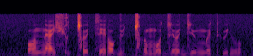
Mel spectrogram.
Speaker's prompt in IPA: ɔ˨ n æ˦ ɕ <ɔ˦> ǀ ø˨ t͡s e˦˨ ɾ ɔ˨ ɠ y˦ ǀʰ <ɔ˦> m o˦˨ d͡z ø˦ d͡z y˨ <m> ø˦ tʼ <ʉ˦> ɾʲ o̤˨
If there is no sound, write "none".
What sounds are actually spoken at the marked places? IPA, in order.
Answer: ɔ˦, ɵ˦, m, ʉ˦

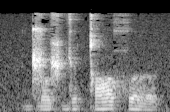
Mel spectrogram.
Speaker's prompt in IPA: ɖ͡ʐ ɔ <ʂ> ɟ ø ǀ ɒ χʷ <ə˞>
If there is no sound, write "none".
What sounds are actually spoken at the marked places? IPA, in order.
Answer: ʂ, ɤ

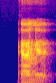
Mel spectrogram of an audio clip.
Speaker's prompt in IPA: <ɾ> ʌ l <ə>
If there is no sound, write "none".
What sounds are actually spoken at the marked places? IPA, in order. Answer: ɾ, ə

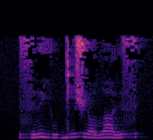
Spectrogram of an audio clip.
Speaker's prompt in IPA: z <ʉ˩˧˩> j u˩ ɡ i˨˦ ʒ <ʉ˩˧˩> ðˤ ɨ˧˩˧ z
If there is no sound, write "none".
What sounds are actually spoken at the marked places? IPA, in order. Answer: ɨ˩˧˩, ʉ˩

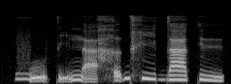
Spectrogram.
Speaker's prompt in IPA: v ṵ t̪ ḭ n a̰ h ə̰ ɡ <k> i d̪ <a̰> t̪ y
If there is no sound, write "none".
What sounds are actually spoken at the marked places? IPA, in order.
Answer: x, a

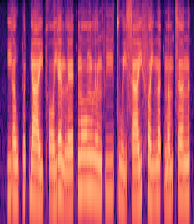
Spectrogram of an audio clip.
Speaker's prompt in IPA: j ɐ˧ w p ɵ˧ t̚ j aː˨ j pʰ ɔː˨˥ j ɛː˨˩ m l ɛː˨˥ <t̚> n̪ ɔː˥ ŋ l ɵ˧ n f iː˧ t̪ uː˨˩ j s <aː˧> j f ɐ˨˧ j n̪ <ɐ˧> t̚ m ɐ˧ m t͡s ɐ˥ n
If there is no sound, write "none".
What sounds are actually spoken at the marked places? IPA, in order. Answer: k̚, aː˨˥, ɐ˨

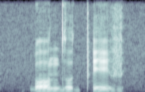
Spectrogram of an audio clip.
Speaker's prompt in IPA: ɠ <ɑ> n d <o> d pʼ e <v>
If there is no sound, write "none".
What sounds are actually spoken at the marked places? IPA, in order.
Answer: ɔ, o, v

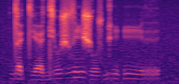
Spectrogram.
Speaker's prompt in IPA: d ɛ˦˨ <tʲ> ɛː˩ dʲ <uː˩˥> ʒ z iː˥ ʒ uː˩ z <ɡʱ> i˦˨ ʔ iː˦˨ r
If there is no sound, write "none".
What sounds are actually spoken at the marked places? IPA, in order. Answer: tʲ, uː˩˥, ɡʱ

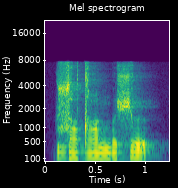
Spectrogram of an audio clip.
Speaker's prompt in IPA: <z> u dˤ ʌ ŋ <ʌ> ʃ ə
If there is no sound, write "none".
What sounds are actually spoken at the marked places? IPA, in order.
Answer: z, ʌ

